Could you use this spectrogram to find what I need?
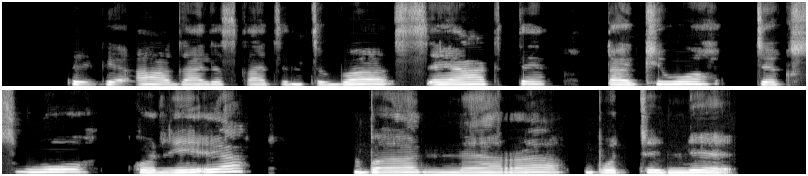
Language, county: Lithuanian, Vilnius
